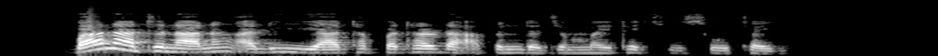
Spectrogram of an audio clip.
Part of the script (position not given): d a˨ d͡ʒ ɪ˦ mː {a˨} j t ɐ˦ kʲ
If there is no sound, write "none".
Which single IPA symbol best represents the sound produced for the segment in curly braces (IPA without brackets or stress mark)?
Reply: a˦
